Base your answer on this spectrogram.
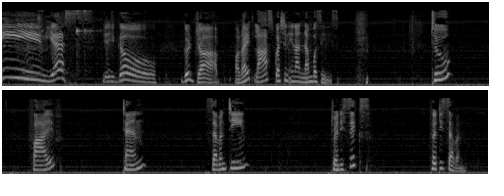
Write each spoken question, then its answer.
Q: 2, 5, 10, 17, 26, 37.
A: 50.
